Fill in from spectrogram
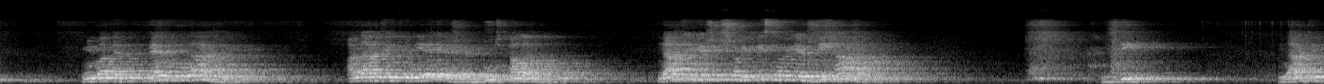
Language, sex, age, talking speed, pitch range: Slovak, male, 40-59, 90 wpm, 105-155 Hz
